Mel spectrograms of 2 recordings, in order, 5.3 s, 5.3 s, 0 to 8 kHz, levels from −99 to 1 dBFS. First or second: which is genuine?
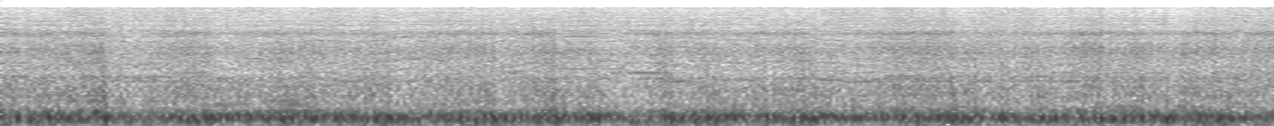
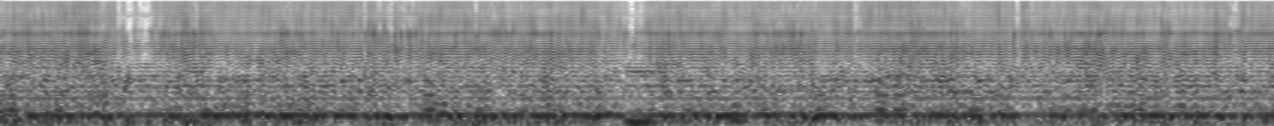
first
